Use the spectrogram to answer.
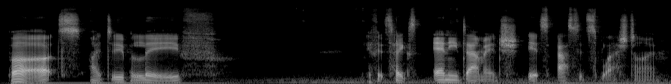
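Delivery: usual speaking voice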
